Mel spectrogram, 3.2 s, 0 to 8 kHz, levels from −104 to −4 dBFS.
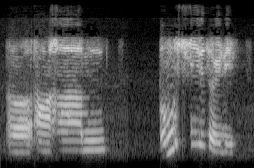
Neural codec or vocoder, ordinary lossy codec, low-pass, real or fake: none; none; 7.2 kHz; real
